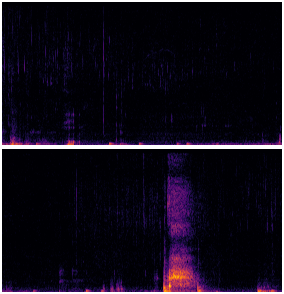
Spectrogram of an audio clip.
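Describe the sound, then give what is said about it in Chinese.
Sparkling water being poured for a toast, with soft, scattered knocks and a faint trickle, then a loud, bright fizzing hiss near the end, followed by a short thump. No one speaks. “可是，在开始之前呢，我们还是要用气泡水来给大家来干几杯哟，干几杯哟。”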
